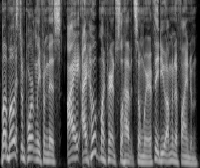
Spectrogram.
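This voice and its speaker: A man's voice: medium pitch, lively intonation, rapid-fire, no room sound, clean studio sound. An American man chatting casually as a podcast host, with a sarcastic, incredulous, joking manner. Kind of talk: casual comedic chat about old cartoons.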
